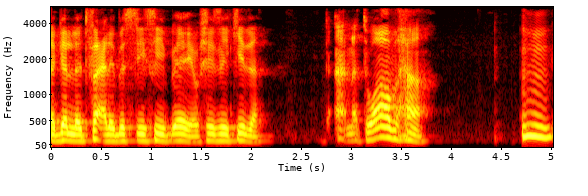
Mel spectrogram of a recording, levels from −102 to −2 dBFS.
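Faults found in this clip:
No faults found in the speech signal; level, continuity and timing show nothing that points to a failing component or transport path.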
